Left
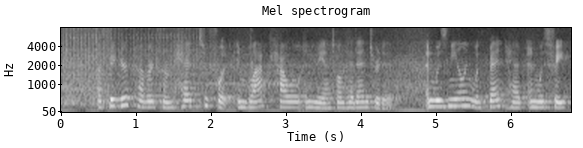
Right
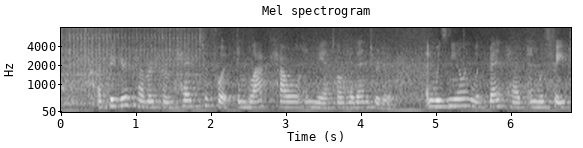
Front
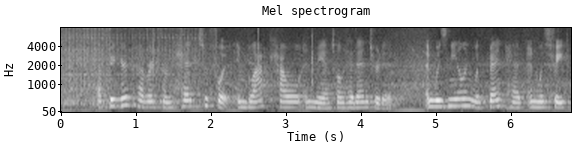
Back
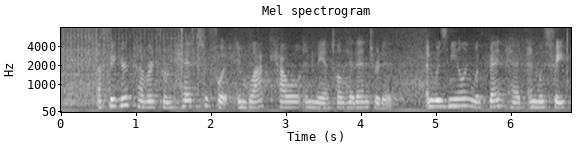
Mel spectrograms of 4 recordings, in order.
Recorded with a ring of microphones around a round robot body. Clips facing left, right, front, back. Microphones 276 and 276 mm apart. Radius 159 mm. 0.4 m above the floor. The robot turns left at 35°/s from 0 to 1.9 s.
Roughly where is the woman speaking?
Behind left.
